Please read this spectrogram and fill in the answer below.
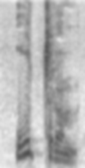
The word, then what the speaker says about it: утро: Само же существительное утро сохраняет ударение на корне во всех формах, в единственном и, и во множественном числе, если оно употребляется без предлога. Соответственно, утро, утро, утру, утро, утром, об утре.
